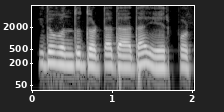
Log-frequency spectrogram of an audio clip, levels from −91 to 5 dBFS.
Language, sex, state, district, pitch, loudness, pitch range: Kannada, female, Karnataka, Bangalore, 175 Hz, -16 LUFS, 160-190 Hz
